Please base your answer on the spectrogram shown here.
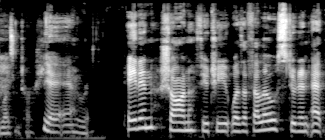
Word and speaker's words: Fucci: the next day 14-year-old Aiden fui is so I'm going to pronounce it that's how you pronounce it Aiden fuchi fuchi or fuchi fi fuchi fuchi he was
